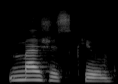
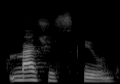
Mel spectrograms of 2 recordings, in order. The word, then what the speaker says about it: majuscule: uppercase in French is majuscule majuscule majuscule please note that the final s is not pronounced anounced in majuscule let's see where the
